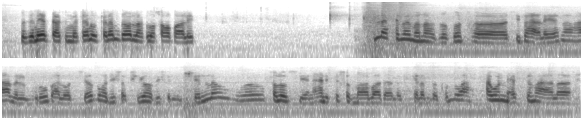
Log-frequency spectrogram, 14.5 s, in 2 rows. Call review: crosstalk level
none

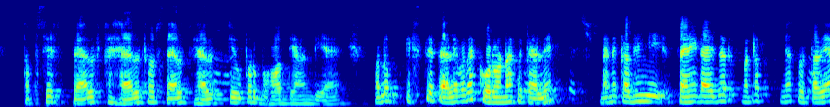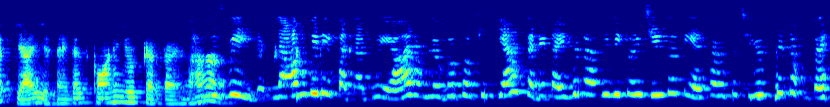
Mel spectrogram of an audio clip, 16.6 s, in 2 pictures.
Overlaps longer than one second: none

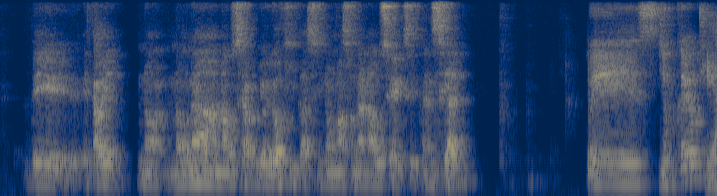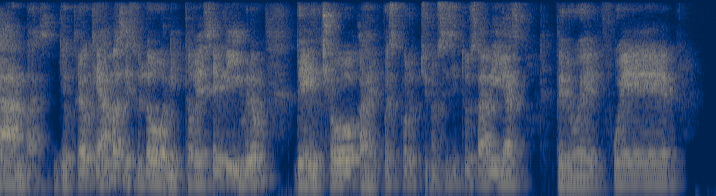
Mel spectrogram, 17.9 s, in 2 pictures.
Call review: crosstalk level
none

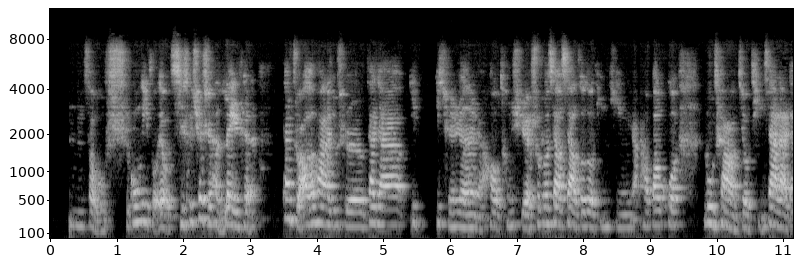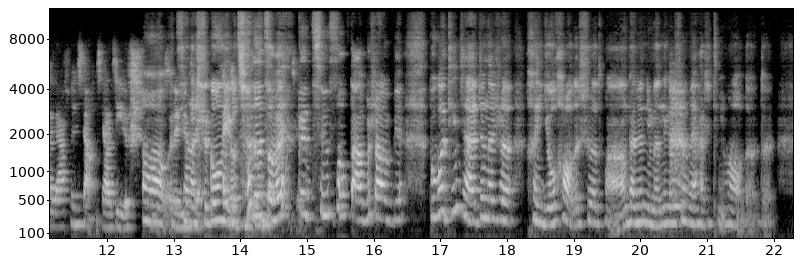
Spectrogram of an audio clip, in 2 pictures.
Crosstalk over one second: present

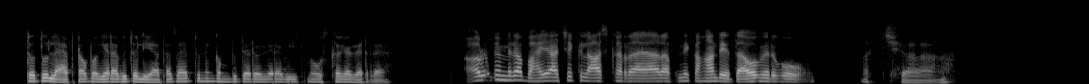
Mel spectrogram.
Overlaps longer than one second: none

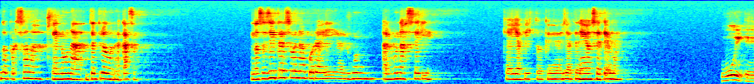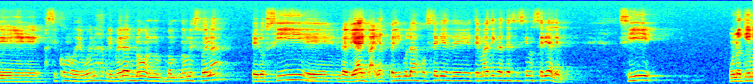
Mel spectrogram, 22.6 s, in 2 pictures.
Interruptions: none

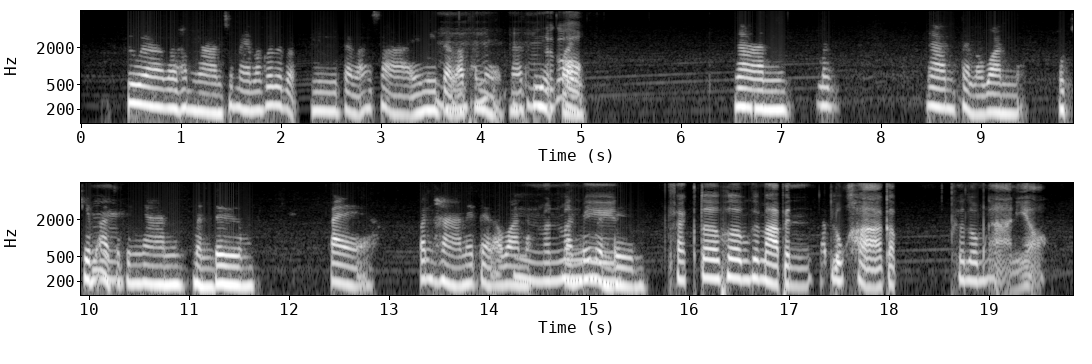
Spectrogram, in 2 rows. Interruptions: present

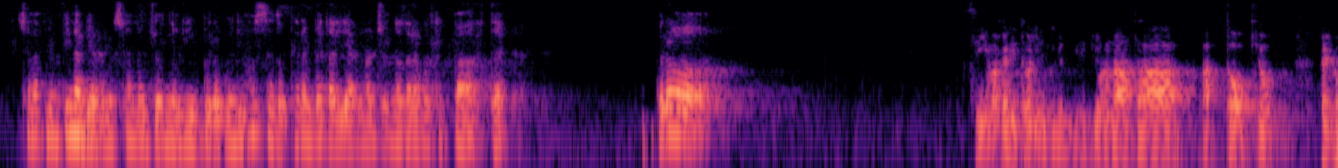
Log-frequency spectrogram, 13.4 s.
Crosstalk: none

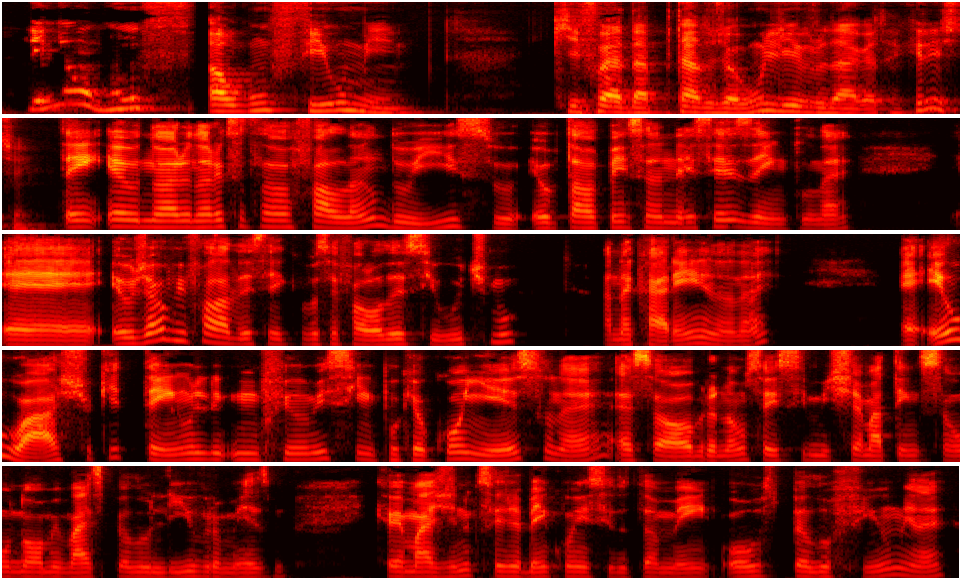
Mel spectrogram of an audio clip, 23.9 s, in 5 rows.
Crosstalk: none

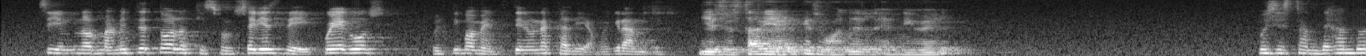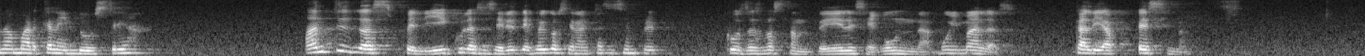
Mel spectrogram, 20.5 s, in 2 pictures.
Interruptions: none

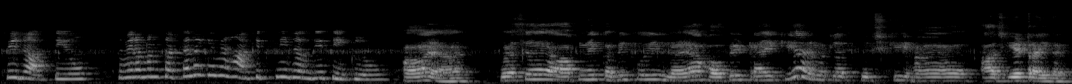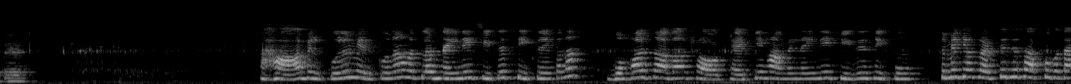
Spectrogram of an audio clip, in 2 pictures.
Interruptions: none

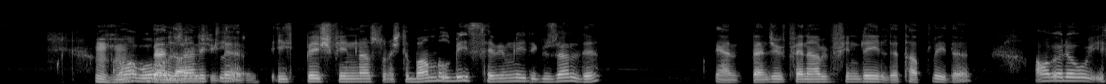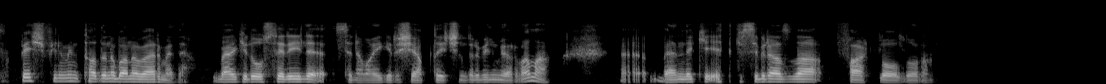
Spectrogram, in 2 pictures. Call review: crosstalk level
present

